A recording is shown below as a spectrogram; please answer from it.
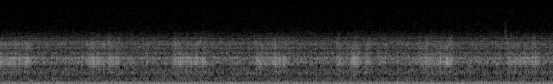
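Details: General Electric KL-70 AM/SW radio, broadcast band dead: only steady even hiss with faint low hum, no signal-generator tone getting through; capacitors previously installed wrongly during earlier repair suspected, being checked at tube pin 4.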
